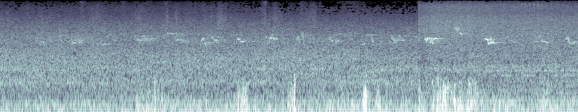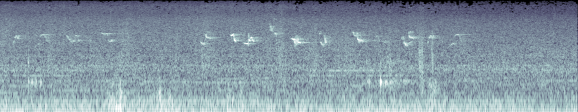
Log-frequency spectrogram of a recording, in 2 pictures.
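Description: Small songbirds chirping in short, repeated calls, over a steady low rumble.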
